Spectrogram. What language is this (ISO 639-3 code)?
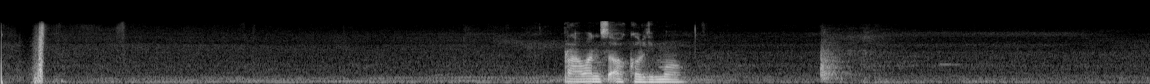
jav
